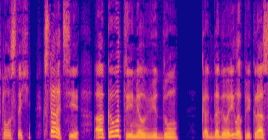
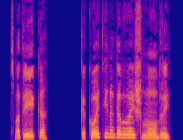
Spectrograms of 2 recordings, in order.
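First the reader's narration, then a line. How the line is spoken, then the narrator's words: Sad. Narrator (Russian): печально сказала Техи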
